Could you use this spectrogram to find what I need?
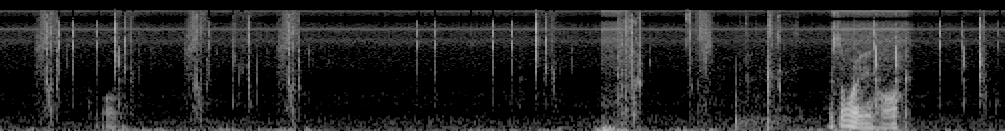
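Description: A young man speaks briefly and casually into a nearby microphone.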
